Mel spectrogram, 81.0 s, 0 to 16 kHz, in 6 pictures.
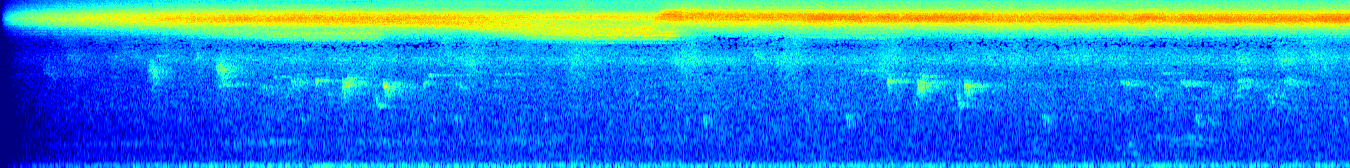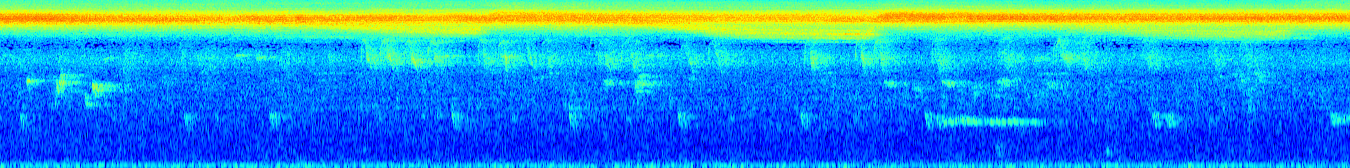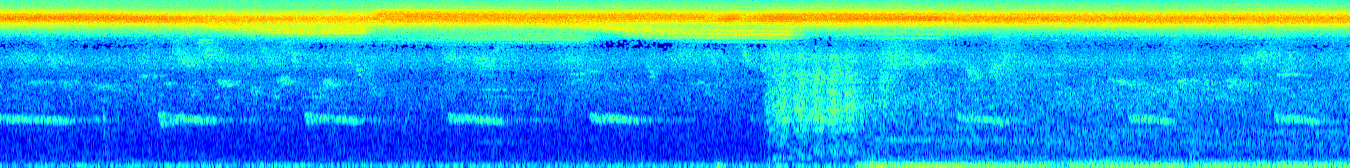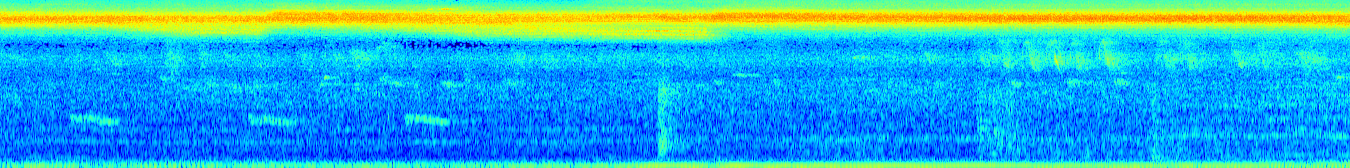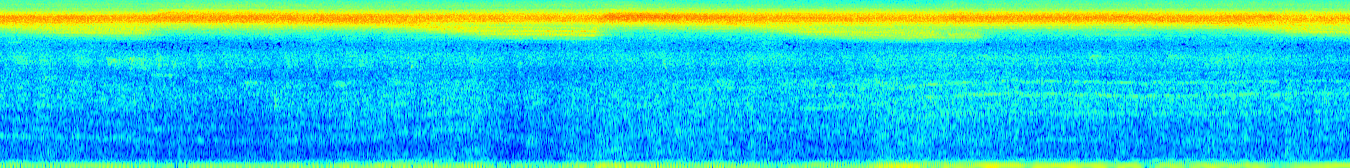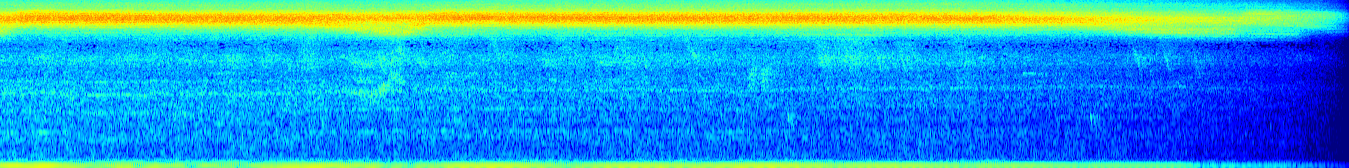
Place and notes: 北投區桃源里, Taipei City - Morning in the park
Morning in the park, Sony PCM D50 + Soundman OKM II
台北市 (Taipei City), 中華民國, 22 June 2012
